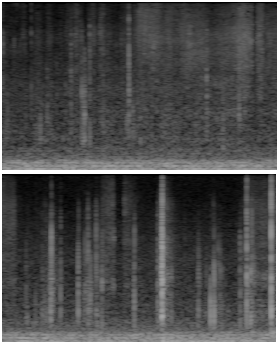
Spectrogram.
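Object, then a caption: Glossy paper magazine. Hands rub and press their fingertips on the crinkled pages of a thick, water-wrinkled glossy paper magazine lying open. A steady low rumble sits under soft rustling and dry crinkles. Sharp, bright crackles pop out near the end.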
